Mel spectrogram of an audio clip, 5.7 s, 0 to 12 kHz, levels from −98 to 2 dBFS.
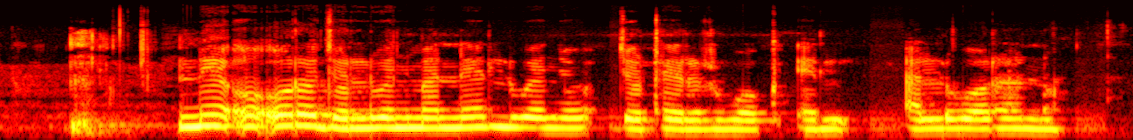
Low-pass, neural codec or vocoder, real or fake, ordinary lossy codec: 10.8 kHz; none; real; none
